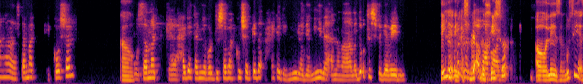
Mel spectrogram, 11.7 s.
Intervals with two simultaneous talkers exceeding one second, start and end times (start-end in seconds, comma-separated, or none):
8.9-10.2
